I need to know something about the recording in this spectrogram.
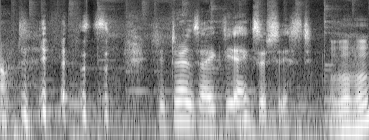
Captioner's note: laughs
